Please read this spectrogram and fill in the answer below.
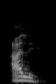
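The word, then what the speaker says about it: علي: So in the pronunciation, we say Ali, not Ali. It is Abdi, not Abdi. It is Omar, not Omar. It is Aisha, not Aisha. It is Alia, not Alia. So this letter is A.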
